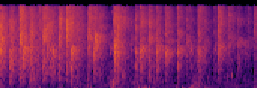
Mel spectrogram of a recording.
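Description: Audience applause fills the space, a dense patter of many hands clapping steadily at moderate volume, with no voices standing out.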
